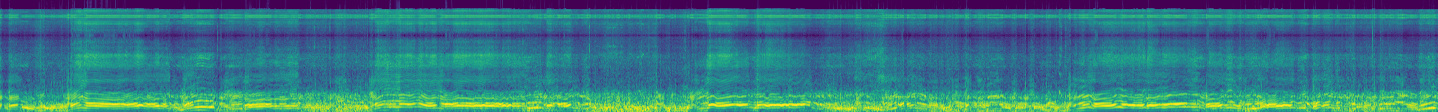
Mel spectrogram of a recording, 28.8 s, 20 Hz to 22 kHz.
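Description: Kawasaki KX250F's four-stroke single-cylinder engine revving hard under racing throttle, its pitch climbing and dropping again and again as the rider accelerates and backs off. Heard up close from on board the bike.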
